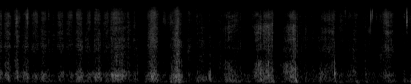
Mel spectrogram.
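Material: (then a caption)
Foam. Long fingernails scratch fast and hard across the yellow foam side of a foam kitchen sponge with a scouring pad while the sponge is squeezed in a hand. The result is a dense run of bright, crackly scratching and scraping bursts with quick tapping, steady in level and with almost no low end.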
